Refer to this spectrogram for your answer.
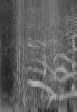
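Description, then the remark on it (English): A quick splash and slosh of water as someone does a flip into a pool at a pool party, with bright, sliding whistle-like tones ringing over the top of it. “I love the pool. Watch me do a handstand! I admit this is pretty fun. Watch me do a flip.”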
